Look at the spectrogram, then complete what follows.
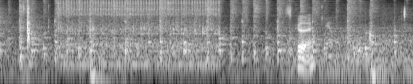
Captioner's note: whirring sound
